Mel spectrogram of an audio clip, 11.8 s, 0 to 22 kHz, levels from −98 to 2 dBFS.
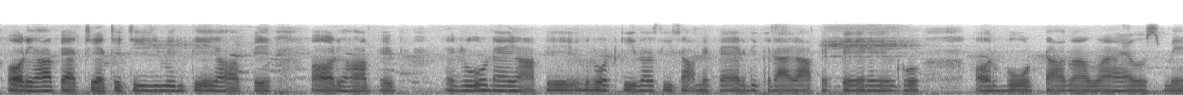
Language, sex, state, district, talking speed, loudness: Maithili, male, Bihar, Supaul, 170 wpm, -29 LUFS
